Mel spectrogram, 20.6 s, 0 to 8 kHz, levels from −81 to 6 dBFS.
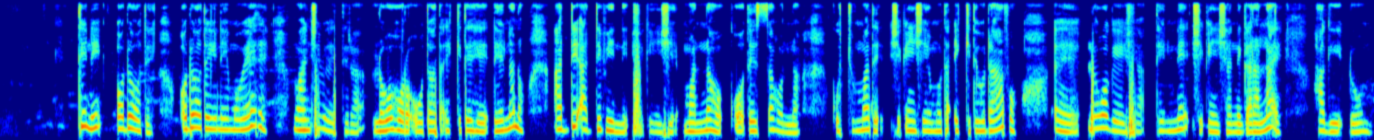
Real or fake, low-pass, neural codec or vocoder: real; 7.2 kHz; none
